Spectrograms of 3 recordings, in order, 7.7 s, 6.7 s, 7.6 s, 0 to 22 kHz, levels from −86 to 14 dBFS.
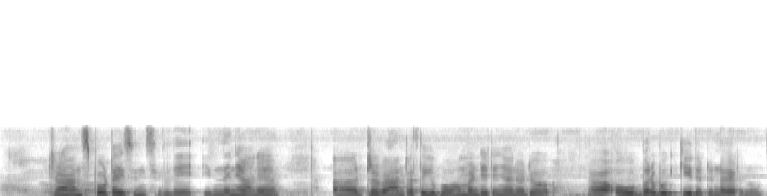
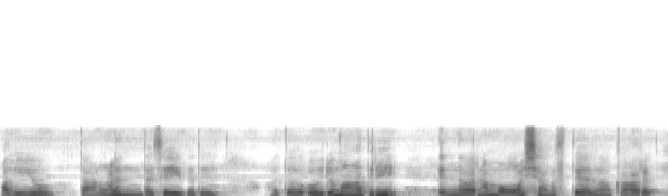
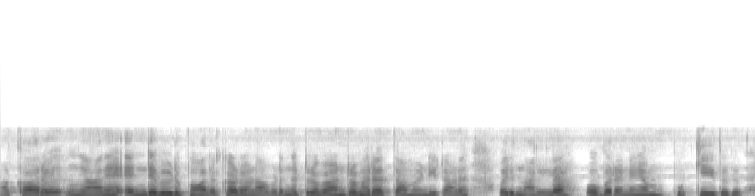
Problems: low volume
